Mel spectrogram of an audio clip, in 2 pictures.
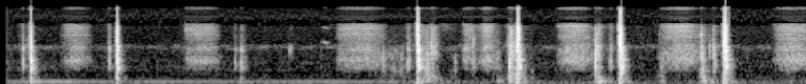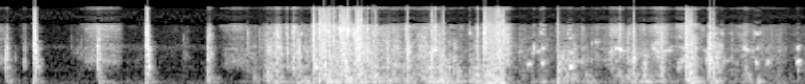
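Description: Barn owls in a nest box giving short hissing calls between sharp clicks, then from about seven seconds a loud, harsh burst of calling close to the microphone.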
